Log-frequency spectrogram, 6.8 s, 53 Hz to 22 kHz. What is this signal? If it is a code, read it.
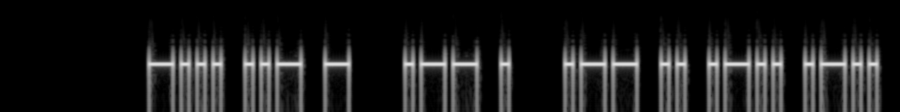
Morse code, heard as a keyed tone, about 20 wpm, 700 Hz. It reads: BUT WE WILL
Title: Sentences from Top 1200 Words 20wpm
